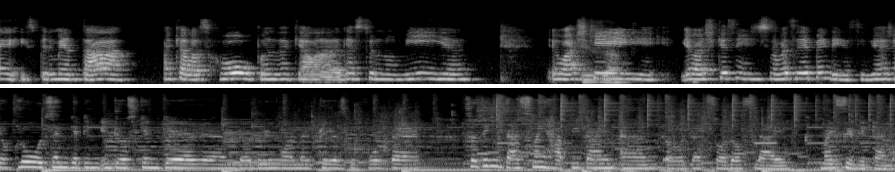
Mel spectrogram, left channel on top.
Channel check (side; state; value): both; different; correlation 0.00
